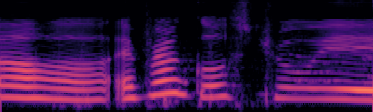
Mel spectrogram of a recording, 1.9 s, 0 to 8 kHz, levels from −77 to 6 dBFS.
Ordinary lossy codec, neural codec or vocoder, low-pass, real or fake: none; none; none; real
